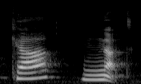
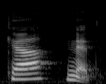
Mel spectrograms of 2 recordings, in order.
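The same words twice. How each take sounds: First: كانت said as kaa-nat, ending in at; fatha ending. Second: كانت said as kaa-net, ending in et; kasra ending. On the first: Teacher explaining some people's fatha, كانت ending in at. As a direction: end كانت on an a sound before t. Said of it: "they will add fatha". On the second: Teacher explaining kasra to learners, كانت ending in et. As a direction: end كانت on an e sound before t. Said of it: "ending with the sound et". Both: Shown as a demonstration.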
